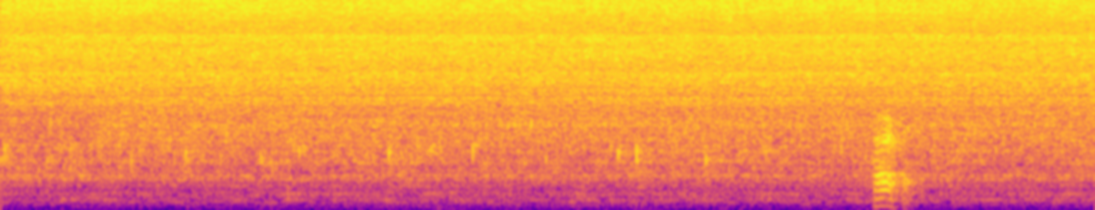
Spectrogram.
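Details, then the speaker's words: Sink drain after treatment with Drain Punch non-acid cleaner. Steady hiss of tap water pouring straight down with no gurgle or backing up. The drain is clearing freely. "That's how it's supposed to run. No tools, no wrenches."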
